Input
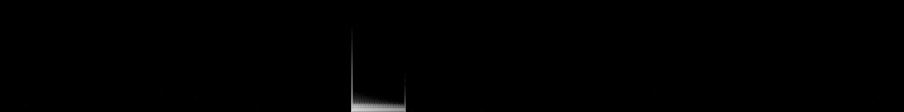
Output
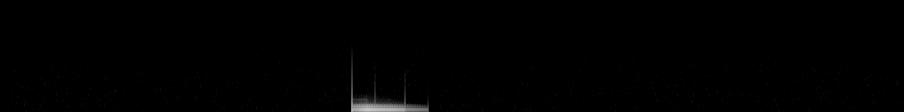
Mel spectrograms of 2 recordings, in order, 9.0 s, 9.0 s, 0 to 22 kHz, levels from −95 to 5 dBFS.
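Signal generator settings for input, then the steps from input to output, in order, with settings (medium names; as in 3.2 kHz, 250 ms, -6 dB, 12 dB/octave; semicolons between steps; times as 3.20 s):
glass hit bell, length 0.53 s, lowest mode 100 Hz, modes 3, decay 1.28 s, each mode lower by 8 dB, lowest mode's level -12 dB
compressor with a negative ratio -22 dBFS, ratio -0.5; delay 230 ms -17 dB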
